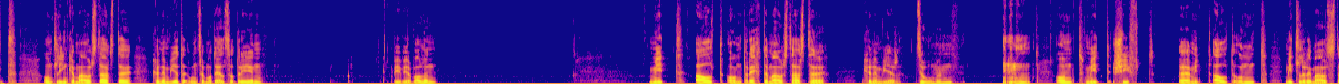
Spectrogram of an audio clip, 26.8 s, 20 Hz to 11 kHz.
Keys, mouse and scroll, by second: 0.7 click, 1.1-24.0 alt+drag, 15.0 alt+right click, 22.6 shift+middle click, 24.0 shift+middle click.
